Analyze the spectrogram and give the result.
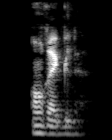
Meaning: valid, in order (in compliance with the law or the rules)
- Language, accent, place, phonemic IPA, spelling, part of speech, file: French, France, Lyon, /ɑ̃ ʁɛɡl/, en règle, adjective, LL-Q150 (fra)-en règle.wav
